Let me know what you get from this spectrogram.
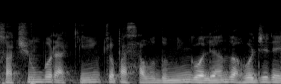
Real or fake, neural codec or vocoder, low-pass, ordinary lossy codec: real; none; 7.2 kHz; none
